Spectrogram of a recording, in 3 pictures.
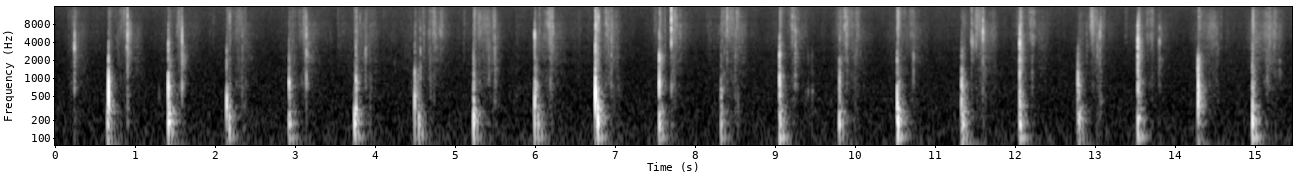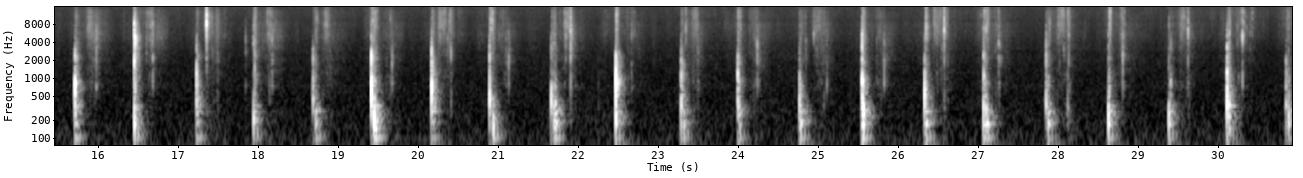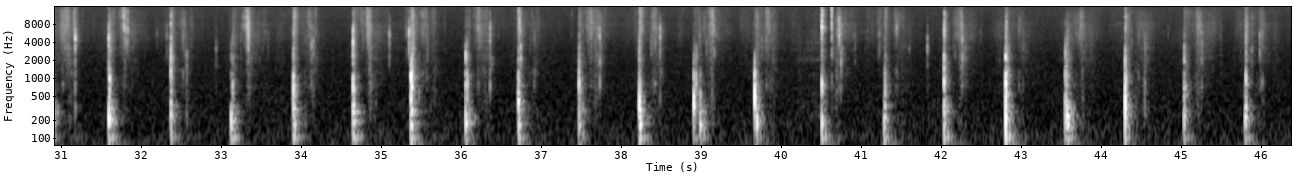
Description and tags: concrete 08a womanshoes walk
Walking on concrete: woman's shoes. Recorded with a ZOOM H2 in a basement of a house, normalized with Audacity.
steps, footsteps, concrete, walking, walk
